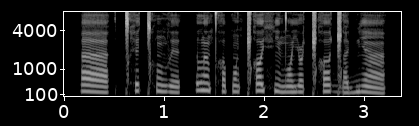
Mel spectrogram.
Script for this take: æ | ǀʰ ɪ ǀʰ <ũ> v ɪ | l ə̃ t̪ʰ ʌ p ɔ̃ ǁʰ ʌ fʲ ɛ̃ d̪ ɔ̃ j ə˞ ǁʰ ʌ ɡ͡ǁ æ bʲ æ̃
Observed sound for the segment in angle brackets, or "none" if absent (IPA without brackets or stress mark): ũ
